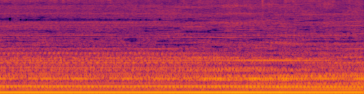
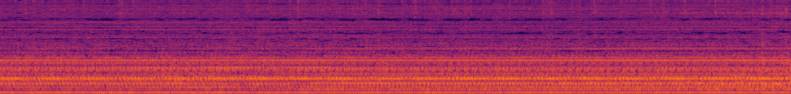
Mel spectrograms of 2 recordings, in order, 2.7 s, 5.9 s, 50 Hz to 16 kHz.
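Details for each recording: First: Hydraulic pump under normal operating conditions, before an inlet restriction: steady even hum with no rattle or crackle; inlet vacuum 3 inHg, pressure about 310 psi, no cavitation. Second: Hydraulic pump with inlet restricted: steady whine with gravelly crackle as vapor cavities implode on the discharge side, cavitation.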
